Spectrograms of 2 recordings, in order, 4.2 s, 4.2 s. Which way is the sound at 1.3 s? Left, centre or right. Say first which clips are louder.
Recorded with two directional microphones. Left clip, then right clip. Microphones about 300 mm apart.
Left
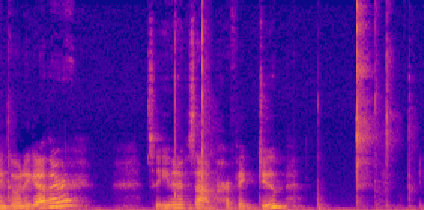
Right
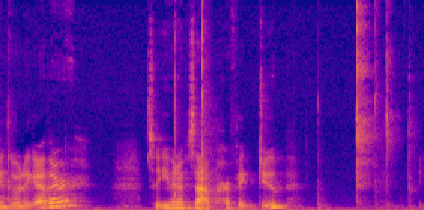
Right 3 dB; centre.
